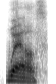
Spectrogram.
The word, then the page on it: wealth: Indian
